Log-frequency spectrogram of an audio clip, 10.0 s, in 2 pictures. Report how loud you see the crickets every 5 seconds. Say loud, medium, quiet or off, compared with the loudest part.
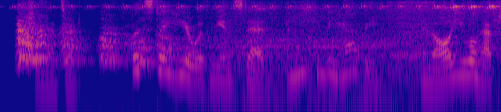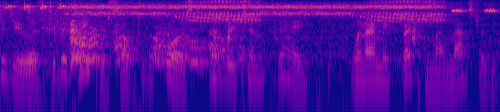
medium, loud.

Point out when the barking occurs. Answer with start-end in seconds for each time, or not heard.
0.1-1.9, 5.7-7.5.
